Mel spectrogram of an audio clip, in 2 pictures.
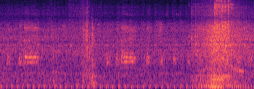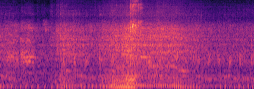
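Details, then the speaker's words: Rusi Gala scooter, stock belt about two years old and hardened by CVT heat: idle then three throttle blips bring a rough scraping rush from the CVT; worn V-belt, fixed by replacement. "so napakinggan niyo na mga sir B merong kumikiskis Kapag umarangkada tayo"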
